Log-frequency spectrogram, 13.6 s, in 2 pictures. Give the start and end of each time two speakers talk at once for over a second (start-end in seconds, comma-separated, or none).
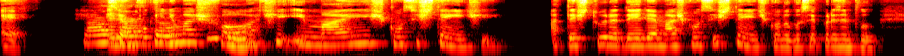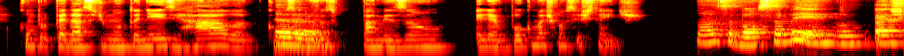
0.8-2.0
